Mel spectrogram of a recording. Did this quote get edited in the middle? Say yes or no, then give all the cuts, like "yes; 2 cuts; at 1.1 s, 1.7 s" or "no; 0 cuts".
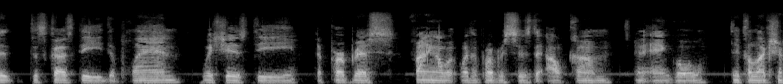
no; 0 cuts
